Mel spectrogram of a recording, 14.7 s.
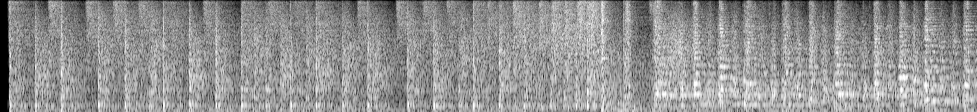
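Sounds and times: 
string instrument: 0:00.1 - 0:14.6.

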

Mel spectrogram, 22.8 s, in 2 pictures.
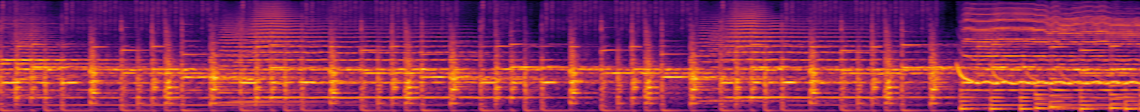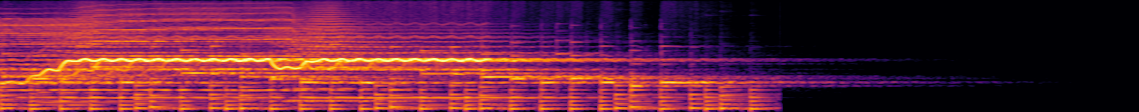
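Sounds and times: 
musical stinger: 0:00.0 - 0:19.2.

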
